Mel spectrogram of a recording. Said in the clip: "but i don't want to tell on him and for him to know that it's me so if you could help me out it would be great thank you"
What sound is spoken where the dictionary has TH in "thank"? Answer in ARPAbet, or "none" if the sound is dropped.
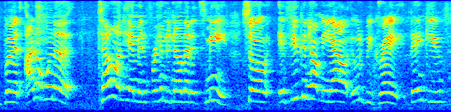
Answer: TH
